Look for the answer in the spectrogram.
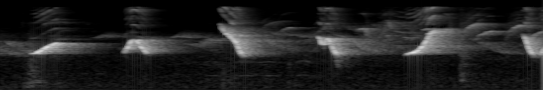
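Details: Repeated loud whistled notes from a red-cowled cardinal, each a sharp rising-then-falling sweep, given roughly every seven tenths of a second in a steady run.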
